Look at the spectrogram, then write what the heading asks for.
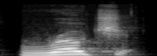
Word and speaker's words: Rocha: It's Spanish pronounced, see, I just did it right there. It's Rocha. He always pronounces it like the word mocha, though.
